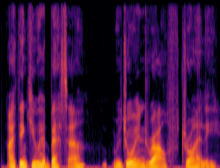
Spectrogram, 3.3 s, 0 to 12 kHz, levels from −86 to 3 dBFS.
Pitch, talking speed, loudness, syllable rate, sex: 195 Hz, 145 wpm, -18 LUFS, 4.5 syllables/s, female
